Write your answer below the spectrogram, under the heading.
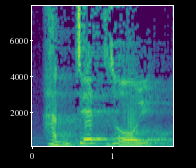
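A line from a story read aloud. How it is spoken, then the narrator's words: Low tearful weeping. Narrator (Vietnamese): Nữ quỷ, nước mắt quỷ trào ra từ trong mắt rơi xuống, thấp giọng khóc lóc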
